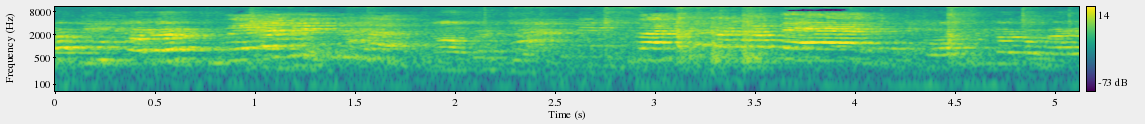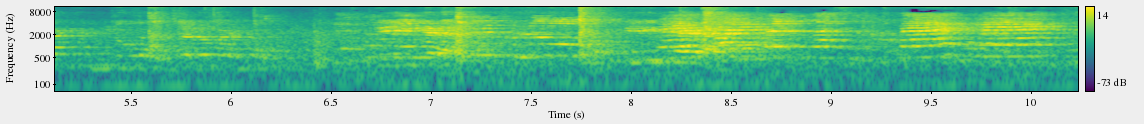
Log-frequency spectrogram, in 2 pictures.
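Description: Young children's voices talking and calling out, several at once.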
